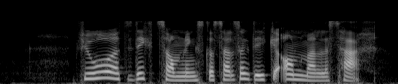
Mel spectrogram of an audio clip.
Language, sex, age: Norwegian, female, 19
